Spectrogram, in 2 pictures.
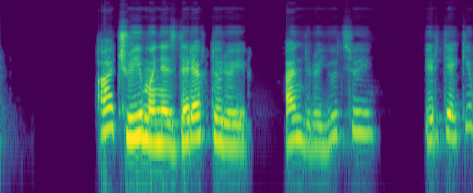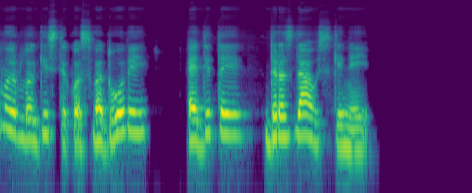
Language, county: Lithuanian, Panevėžys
